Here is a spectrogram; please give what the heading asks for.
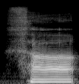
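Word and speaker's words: ثاء: তিন নোক্তা এটা হচ্ছে সাটা অবশ্যই জিবাভাবে বের করে উচ্চারণ করতে হবে এরপর এটা কি ওয়াও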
